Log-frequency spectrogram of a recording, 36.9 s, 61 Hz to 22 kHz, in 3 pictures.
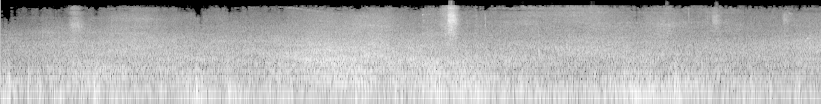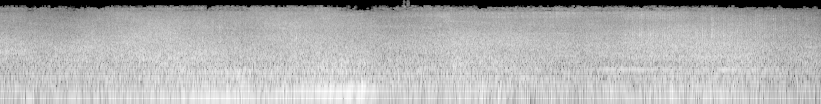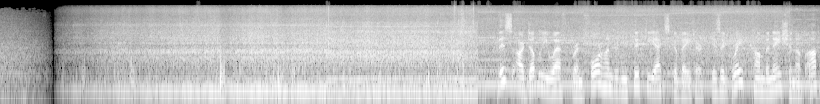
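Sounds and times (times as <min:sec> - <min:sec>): heavy diesel machinery running: 0:25.5 - 0:36.9
machine engine running steadily: 0:25.5 - 0:36.9.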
